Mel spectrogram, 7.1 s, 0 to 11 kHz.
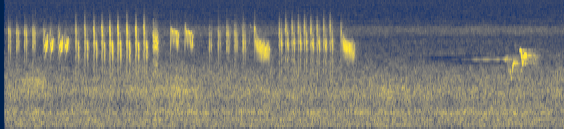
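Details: At the North Fuji training ground, Japan, on 23 July 2021, a black-browed reed warbler sings fast, scratchy series of repeated high notes, switching phrases every second or so, then falls quiet apart from a faint distant call.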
